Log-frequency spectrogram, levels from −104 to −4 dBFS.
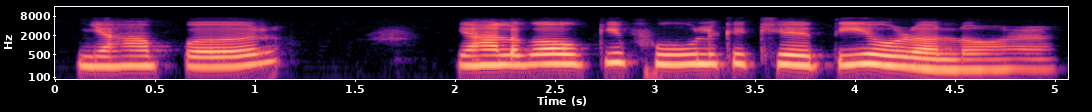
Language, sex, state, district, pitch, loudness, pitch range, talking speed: Magahi, female, Bihar, Lakhisarai, 245 Hz, -21 LUFS, 220-260 Hz, 155 wpm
